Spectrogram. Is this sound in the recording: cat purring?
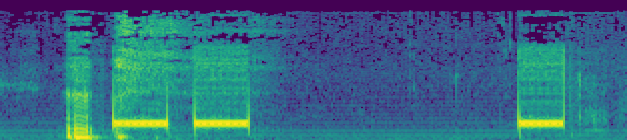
no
